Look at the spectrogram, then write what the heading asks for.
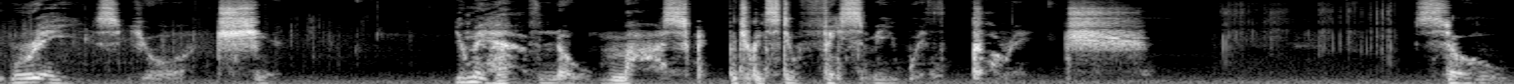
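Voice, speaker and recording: A man playing an eldritch masked auditor of an underground city, a calm, possessive captor who whispers breathily in formal, archaic words, in a fantasy audio roleplay. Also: medium pitch, a little hiss or hum, full character voice, poor audio. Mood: stern, measured. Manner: formal, archaic wording, slow and soothing.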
